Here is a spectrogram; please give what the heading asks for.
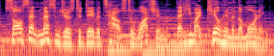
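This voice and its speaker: As narrator of a dramatized audio production, a man reads scripture from a script at a brisk clip in a medium-pitched voice. Music plays beneath his narration.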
